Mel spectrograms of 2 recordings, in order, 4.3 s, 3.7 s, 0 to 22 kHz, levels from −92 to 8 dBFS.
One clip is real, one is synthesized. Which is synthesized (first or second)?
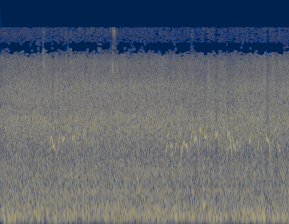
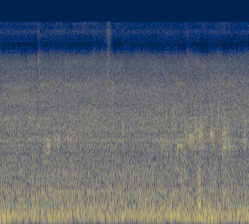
second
